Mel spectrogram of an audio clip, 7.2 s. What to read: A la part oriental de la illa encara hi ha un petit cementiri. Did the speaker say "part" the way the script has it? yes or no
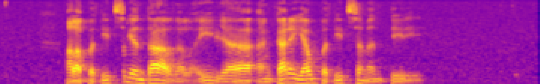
no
